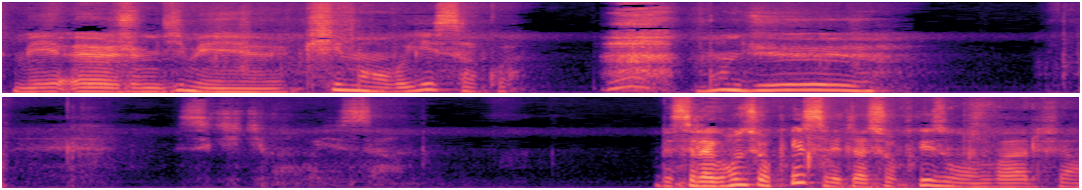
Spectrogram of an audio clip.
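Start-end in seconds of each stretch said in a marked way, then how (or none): 3.0-4.3 slow, drawn-out astonishment; gasp, then stretch the words out; real stunned surprise; amazed gasp. Real, not acted. Opens a surprise parcel. 6.3-7.3 quick, barely audible whispered question; hushed, rapid aside to oneself; astonished whisper. Real, not acted. Wonders who sent the parcel.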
